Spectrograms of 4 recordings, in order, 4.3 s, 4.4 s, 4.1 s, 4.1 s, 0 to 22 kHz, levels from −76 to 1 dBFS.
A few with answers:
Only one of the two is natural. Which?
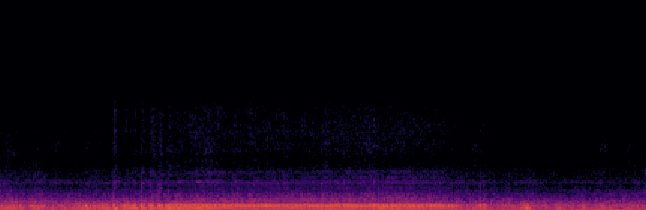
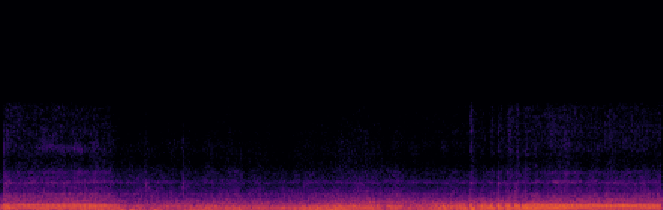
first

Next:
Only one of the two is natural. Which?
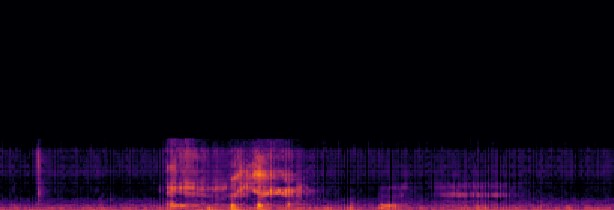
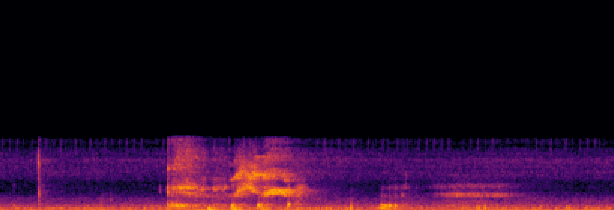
second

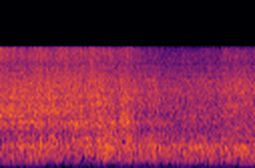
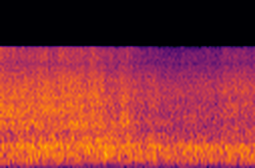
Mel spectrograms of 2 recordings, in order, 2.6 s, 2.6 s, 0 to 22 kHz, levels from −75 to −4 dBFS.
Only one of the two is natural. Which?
first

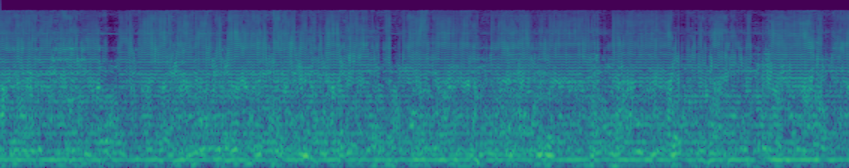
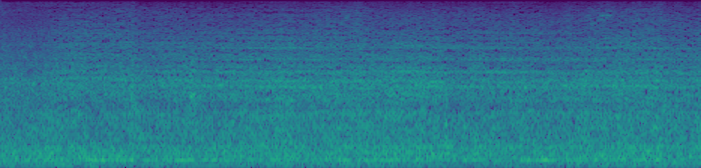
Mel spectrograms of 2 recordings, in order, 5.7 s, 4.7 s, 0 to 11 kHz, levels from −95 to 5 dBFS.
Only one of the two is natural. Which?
second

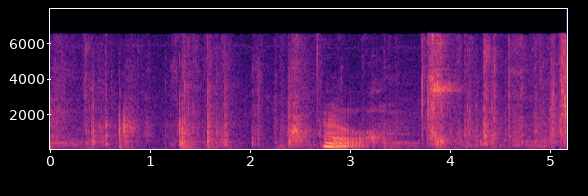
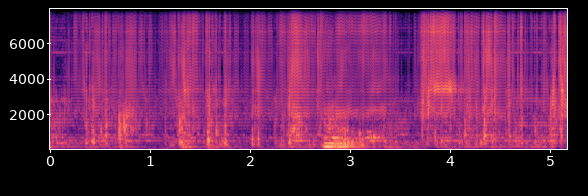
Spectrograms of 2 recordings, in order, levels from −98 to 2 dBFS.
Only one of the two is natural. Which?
first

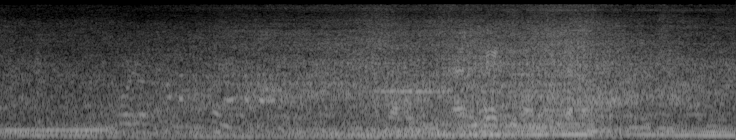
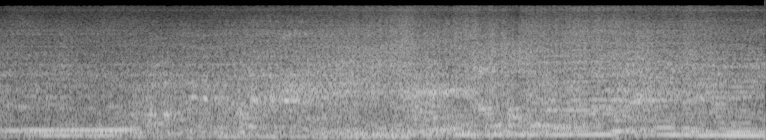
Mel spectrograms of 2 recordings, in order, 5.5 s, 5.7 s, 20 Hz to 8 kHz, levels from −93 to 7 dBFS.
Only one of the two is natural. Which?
first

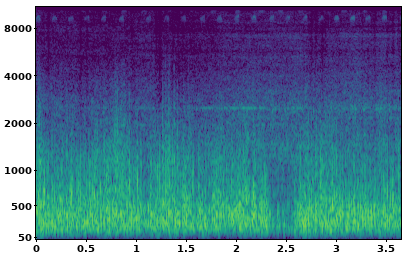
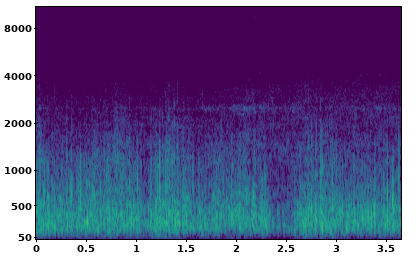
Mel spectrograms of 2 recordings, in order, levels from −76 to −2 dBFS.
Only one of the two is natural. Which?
first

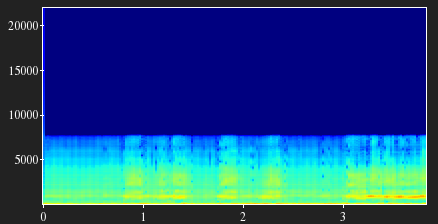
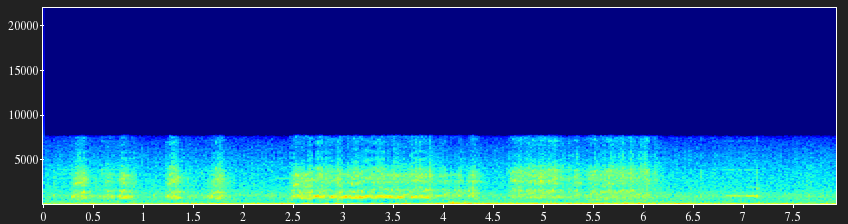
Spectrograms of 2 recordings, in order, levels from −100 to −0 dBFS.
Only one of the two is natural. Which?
second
